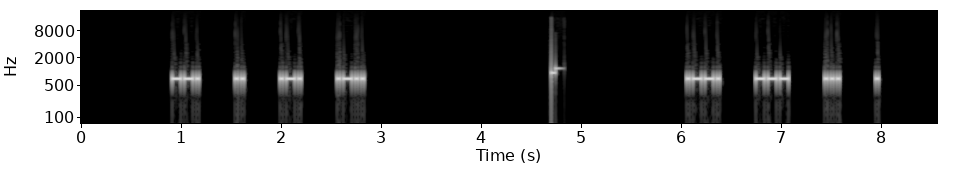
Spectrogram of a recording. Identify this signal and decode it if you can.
Morse code, heard as a keyed tone, about 40 wpm, spaced as for 19 wpm, 690 Hz. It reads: GIRL POSE
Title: 4x Character Spacing - Top 500 Words - 40wpm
